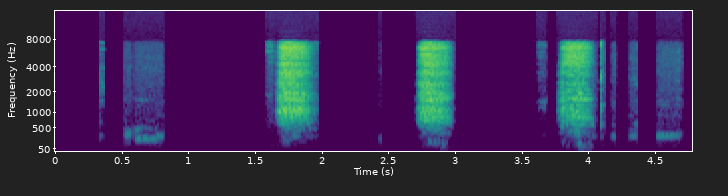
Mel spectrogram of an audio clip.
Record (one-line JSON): {"exhalation_length": "4.8 s", "exhalation_amplitude": 12058, "exhalation_signal_mean_std_ratio": 0.31, "survey_phase": "beta (2021-08-13 to 2022-03-07)", "age": "18-44", "gender": "Female", "wearing_mask": "No", "symptom_cough_any": true, "symptom_new_continuous_cough": true, "symptom_runny_or_blocked_nose": true, "symptom_shortness_of_breath": true, "symptom_fatigue": true, "symptom_headache": true, "symptom_onset": "2 days", "smoker_status": "Never smoked", "respiratory_condition_asthma": false, "respiratory_condition_other": false, "recruitment_source": "Test and Trace", "submission_delay": "1 day", "covid_test_result": "Positive", "covid_test_method": "RT-qPCR", "covid_ct_value": 19.9, "covid_ct_gene": "ORF1ab gene", "covid_ct_mean": 20.5, "covid_viral_load": "180000 copies/ml", "covid_viral_load_category": "Low viral load (10K-1M copies/ml)"}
